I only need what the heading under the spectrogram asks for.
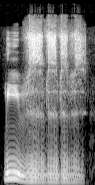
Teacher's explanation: We use the letter V and pronounce it VV plus the S making it Z sound like in zebra. · The singular form is leaf, but the plural form is not leaves, it's leaves. We use the letter V and pronounce it v, plus the S making a Z sound like in zebra. Leaves. One leaf with the F sound with no voice.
